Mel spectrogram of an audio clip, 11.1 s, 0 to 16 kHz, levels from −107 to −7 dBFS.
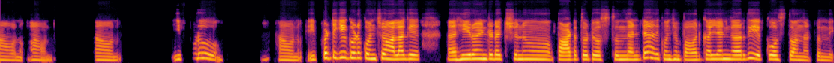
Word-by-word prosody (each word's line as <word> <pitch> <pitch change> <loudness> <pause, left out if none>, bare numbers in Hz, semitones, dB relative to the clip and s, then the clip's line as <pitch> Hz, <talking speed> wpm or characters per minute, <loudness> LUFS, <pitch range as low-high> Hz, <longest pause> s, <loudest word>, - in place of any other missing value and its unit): అవును, 190 -3 -7 0.2
అవును. 195 - -9 0.6
అవును. 190 -1 -5 0.8
ఇప్పుడు 290 +5 -7 1.1
అవును. 185 -1 -4 0.2
ఇప్పటికి 305 +7 +3
కూడా 310 0 +3
కొంచెం 265 +1 +4
అలాగే 245 +1 +4 0.5
ఆహ్, 220 - +3
హీరో 255 +1 +5
ఇంట్రోడక్షను 250 -1 +1 0.4
పాటతోటి 235 +2 +1
ఒస్తుందంటే 225 +3 -2
అది 275 - -1
కొంచెం 235 0 -1
'పవన్ 210 +1 -2
కళ్యాణ్' 245 0 +2
గారిది 240 +5 +2
ఎక్కువ 240 +1 +1
వస్తోన్నట్టుంది. 190 -4 -6
235 Hz, 115 wpm, -21 LUFS, 210-255 Hz, 1.1 s, హీరో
